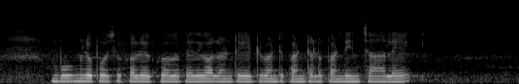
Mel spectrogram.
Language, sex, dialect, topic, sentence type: Telugu, male, Telangana, agriculture, question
